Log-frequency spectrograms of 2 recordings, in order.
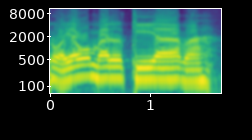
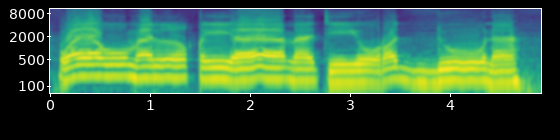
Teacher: Jangan wa yaumal qiyamah, nanti jadi huruf kaf. Dia adalah huruf qaf ya, lebih tebal hurufnya, dan dia sifatnya sifat isti'la, pangkal lidahnya terangkat.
